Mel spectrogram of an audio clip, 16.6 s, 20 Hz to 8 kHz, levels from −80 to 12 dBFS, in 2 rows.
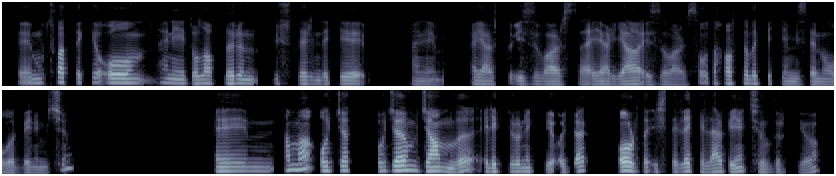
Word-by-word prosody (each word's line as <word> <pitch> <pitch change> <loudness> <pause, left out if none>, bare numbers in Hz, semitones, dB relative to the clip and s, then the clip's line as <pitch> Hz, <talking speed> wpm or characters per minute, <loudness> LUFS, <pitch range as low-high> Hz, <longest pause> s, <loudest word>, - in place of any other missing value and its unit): Eee, 75 -1 -5
mutfaktaki 165 +2 -2
o, 150 0 +5 0.2
hani, 145 -4 -3
dolapların 135 0 0
üstlerindeki, 120 -2 -5 0.4
hani, 105 -1 -11 0.3
eğer 110 -2 -3
su - - -16
izi 105 -1 -9
varsa, 100 -1 -4
eğer 100 0 -3
yağ 105 +3 0
izi 100 +2 -10
varsa, 95 0 -10
o - - -8
da 135 - -9
haftalık 135 0 -2
bir 125 - -7
temizleme 100 -2 -8
olur 95 -1 -5
benim 90 0 -7
için. 190 - -6 1.4
Emm 145 0 0
ama 185 +3 +4
ocak 155 0 +2 0.2
ocağım 160 +3 +7
camlı, 145 -5 +6
elektronik 125 +1 -1
bir 105 - -2
ocak, 140 +10 0 0.3
orada 150 -3 +8
işte 115 +1 -7
lekeler 125 -2 +1
beni 130 +4 +1
çıldırtıyor. 100 -3 -9
125 Hz, 130 wpm, -26 LUFS, 105-145 Hz, 1.4 s, orada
